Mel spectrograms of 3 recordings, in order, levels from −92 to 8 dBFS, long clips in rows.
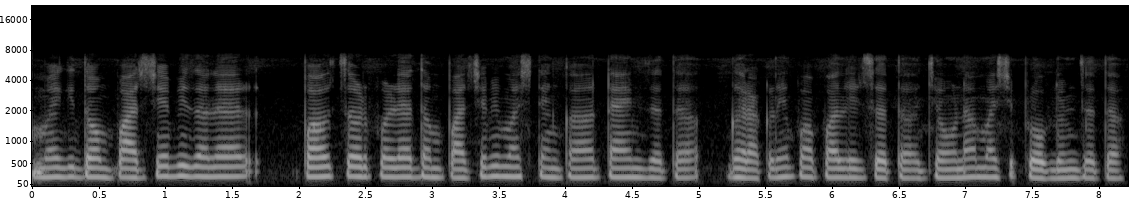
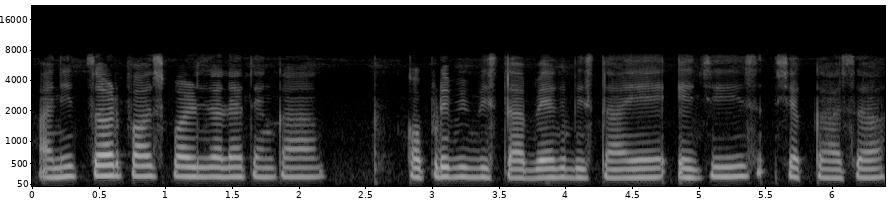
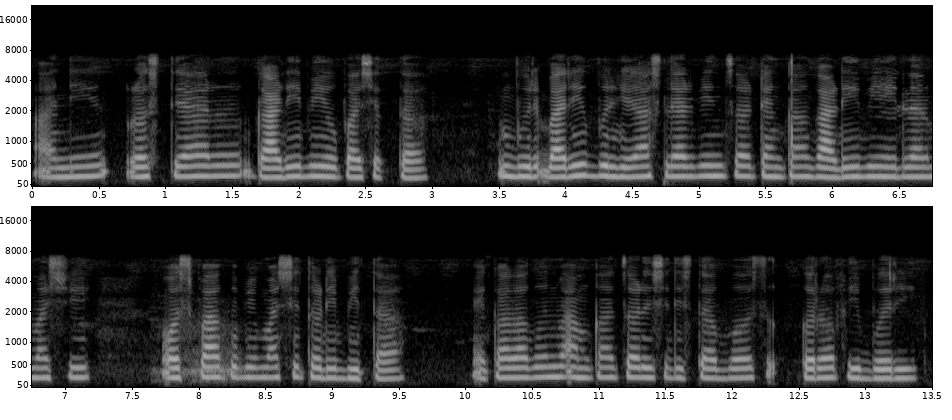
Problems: none marked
